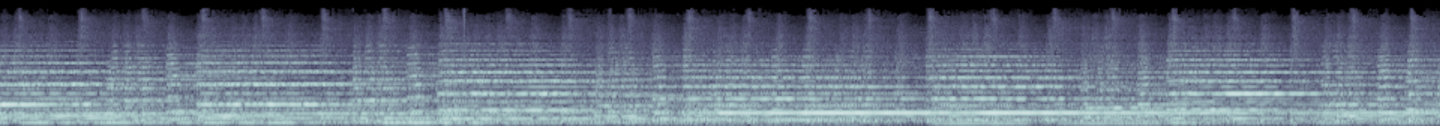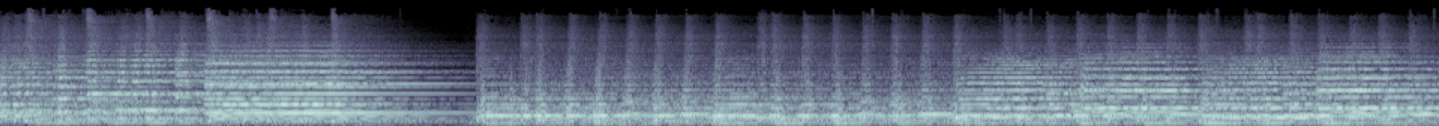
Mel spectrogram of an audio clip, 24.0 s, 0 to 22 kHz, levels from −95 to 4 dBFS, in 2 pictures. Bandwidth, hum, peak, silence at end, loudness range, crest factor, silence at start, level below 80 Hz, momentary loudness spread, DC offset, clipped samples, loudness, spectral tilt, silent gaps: 16 kHz; none; -2 dBFS; 0 s; 5 LU; 14 dB; 0 s; -48 dBFS; 6 LU; under 0.1%; under 0.1%; -16 LUFS; -6 dB/octave; none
